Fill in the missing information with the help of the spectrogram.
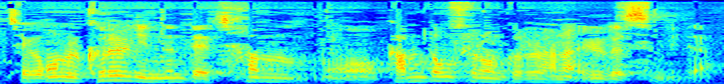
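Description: Male pastor, mid-pitched, preaching and retelling a story in a church. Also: a little hiss or hum. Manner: earnest storytelling with frequent pauses and fillers. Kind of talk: sermon.

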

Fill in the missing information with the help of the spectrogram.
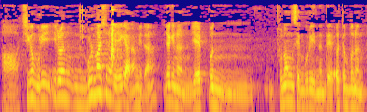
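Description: A man's voice: mid-range voice, animated, moderate pace, a little mellow, slight background noise. A male pastor preaching a sermon to his congregation, asking them rhetorical questions and drawing out the Bible verses he quotes.

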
